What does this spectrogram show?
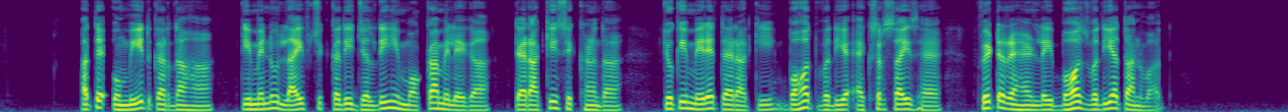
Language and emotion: Punjabi, neutral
